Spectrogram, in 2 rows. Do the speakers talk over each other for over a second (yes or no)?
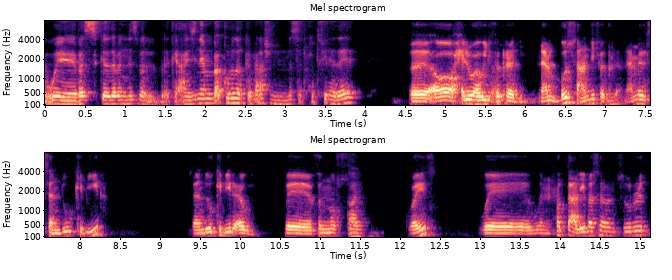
no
